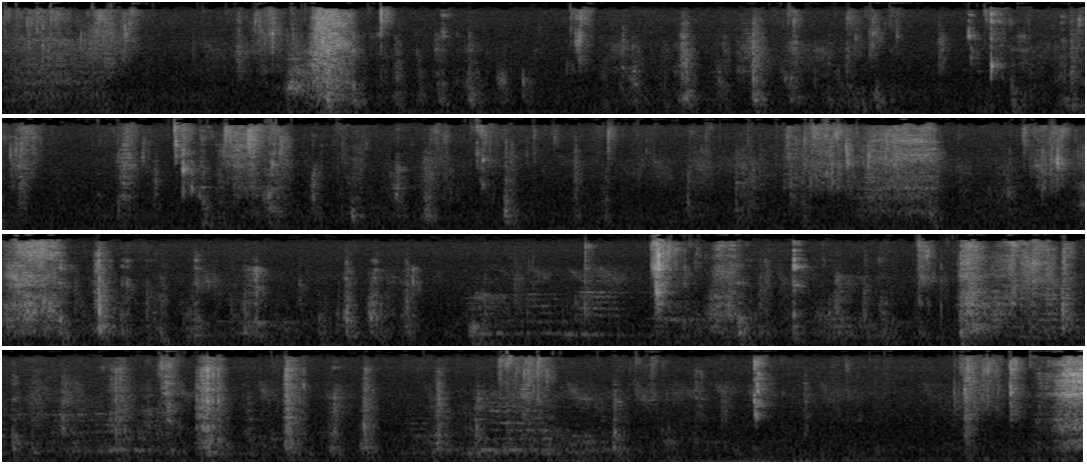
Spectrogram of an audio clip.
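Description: Fingers squelch and mix rice against a plate.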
